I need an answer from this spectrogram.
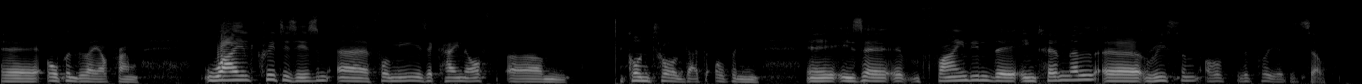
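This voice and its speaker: A woman with a Spanish accent speaks in a very deep, low pitch with a dark, mellow tone and ordinary pitch variation. The recording is very clean, with a silent background. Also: fairly slow pace. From Spain. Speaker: architect and professor. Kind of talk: lecture. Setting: seminar panel. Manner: halting.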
